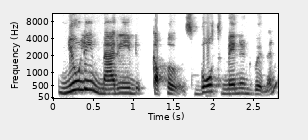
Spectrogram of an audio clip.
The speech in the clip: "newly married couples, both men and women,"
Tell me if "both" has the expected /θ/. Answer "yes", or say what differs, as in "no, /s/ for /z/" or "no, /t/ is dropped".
no, /t/ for /θ/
